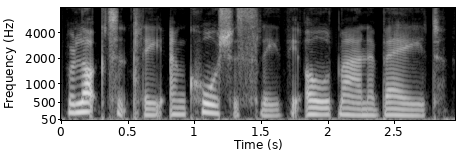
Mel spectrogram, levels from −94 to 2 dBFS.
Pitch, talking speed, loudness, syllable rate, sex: 180 Hz, 140 wpm, -22 LUFS, 4.8 syllables/s, female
